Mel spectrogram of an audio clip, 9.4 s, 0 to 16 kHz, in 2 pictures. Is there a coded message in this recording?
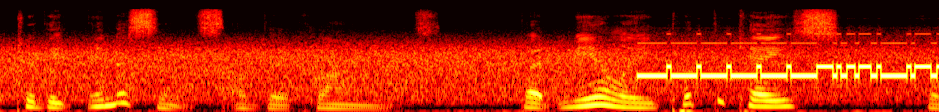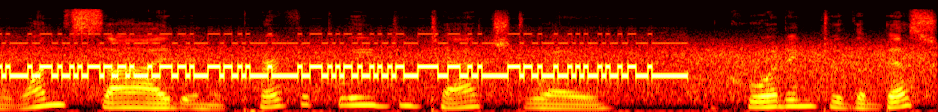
Yes: RTTY (50 baud, 450 Hz shift) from 3.2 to 8.1 s, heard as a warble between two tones, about 1450 Hz centre, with speech in English. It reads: EXAJ GAG XASJBTN QYFC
